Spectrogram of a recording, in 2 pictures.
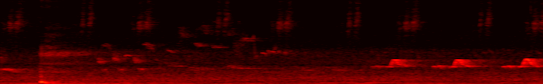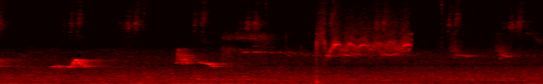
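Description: Songbirds calling and singing: scattered short chirps, a run of four short repeated notes in the middle, and a warbling phrase near the end, over a faint steady low hum.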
